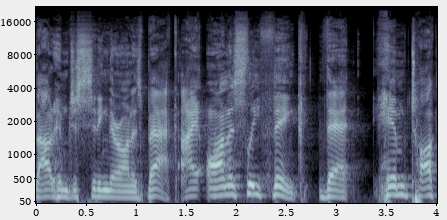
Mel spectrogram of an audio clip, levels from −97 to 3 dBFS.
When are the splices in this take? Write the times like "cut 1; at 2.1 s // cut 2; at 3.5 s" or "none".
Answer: none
